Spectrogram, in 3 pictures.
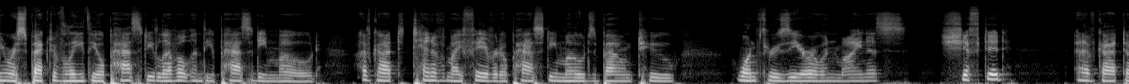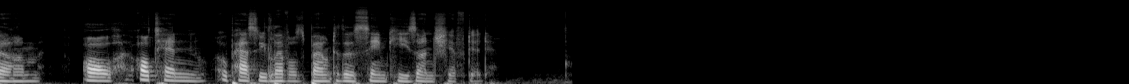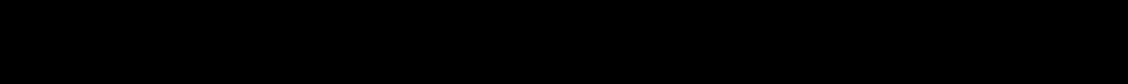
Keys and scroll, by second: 0.8 shift+super+a, 0.8 v, 1.2 shift+Down, 1.3 shift+Down, 1.5 shift+Left, 1.6 shift+Left, 1.7 shift+Right, 1.8 shift+Left, 2.4 super+0, 2.7 Tab, 3.6 Tab, 4.7 Tab, 5.6 super+h, 5.8 super+h, 7.4 shift+z, 8.5 a, 16.1-16.8 typing, 16.9 alt+super+f, 19.0-23.1 typing, 26.9-27.5 typing, 28.9-30.5 typing, 31.2 super+z, 31.5 `, 33.1 shift+z.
